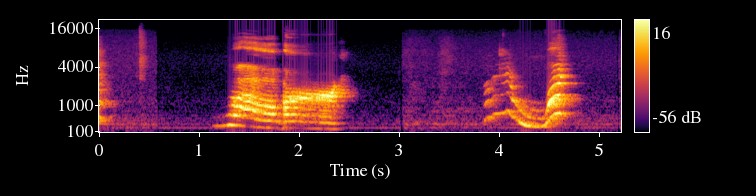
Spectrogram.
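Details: A captive 28-year-old male African Grey parrot plays with toys in a bathtub and mimics speech. One long, buzzy, voice-like phrase is followed by a swooping syllable that falls and then rises, with quiet pauses between.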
